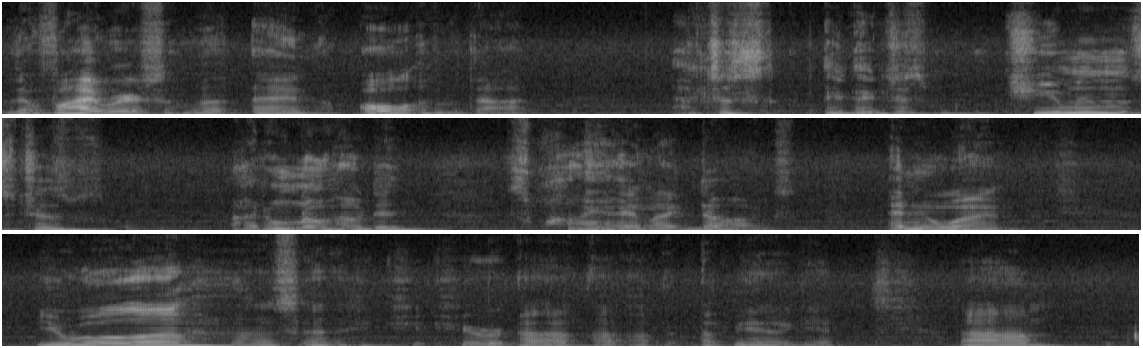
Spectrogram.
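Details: Adult male who says he mainly stutters when emotional, speaking emotionally here; stuttering.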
